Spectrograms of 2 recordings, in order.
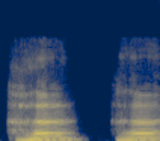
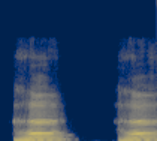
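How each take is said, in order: No difference in how they are said.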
